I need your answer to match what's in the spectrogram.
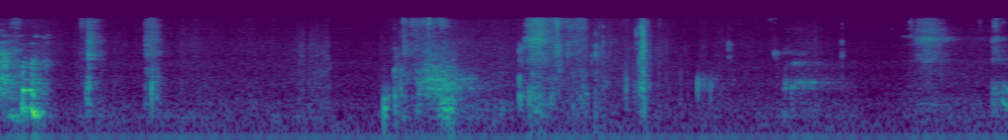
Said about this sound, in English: And I know at the moment it probably won't seem like that, but I need to blow my nose now.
